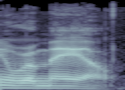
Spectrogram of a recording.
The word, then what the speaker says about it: Rumeo: on impact podcast Romeo just like the car right just like the car I have to actually SP it incorrectly so it's spelled Ru Meo now but that's only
